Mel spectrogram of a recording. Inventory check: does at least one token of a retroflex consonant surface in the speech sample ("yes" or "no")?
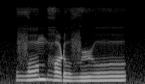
yes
